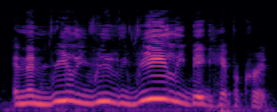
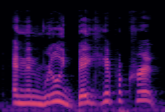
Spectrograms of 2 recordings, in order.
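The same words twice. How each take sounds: First: "really, really" hit harder and louder; stress on really, louder each time. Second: Said in the usual way. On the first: Shown as a demonstration. Escalating really, really big hypocrite.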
